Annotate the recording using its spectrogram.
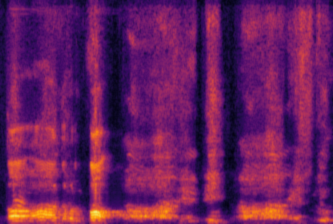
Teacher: সামনের উপরের দুই দাঁতের গোড়া থেকে মোটাভাবে আদায় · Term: সিফাতে ইস্তিলা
